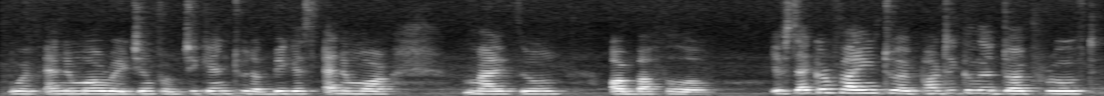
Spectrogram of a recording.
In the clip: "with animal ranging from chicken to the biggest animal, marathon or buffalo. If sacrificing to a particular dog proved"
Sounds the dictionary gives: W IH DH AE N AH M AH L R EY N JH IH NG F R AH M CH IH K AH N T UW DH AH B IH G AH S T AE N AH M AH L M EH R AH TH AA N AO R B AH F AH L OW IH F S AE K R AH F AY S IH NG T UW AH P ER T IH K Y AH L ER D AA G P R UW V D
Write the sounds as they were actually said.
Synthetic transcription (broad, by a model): W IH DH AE N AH M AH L R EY JH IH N F R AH M CH IH K AH N T UW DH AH B IH G AH S T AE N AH M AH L M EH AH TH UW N AO R B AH F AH L OW IH F S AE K R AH F AY IH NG T UW AH P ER T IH K Y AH L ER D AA P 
